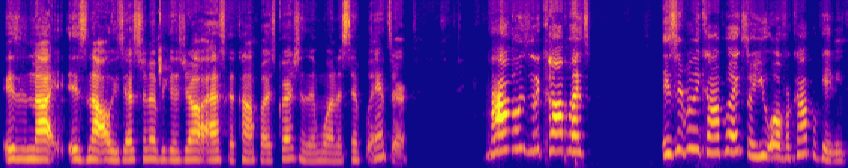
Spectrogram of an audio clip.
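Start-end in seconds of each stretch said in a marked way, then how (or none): 4.9-8.5 higher and louder, pushing back hard; exasperated raised voice. Real, not acted. Wife challenges her husband's excuse, loud and exasperated. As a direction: demand it, fed up.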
